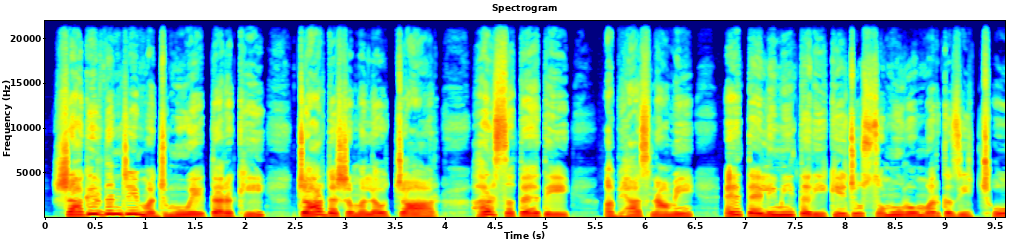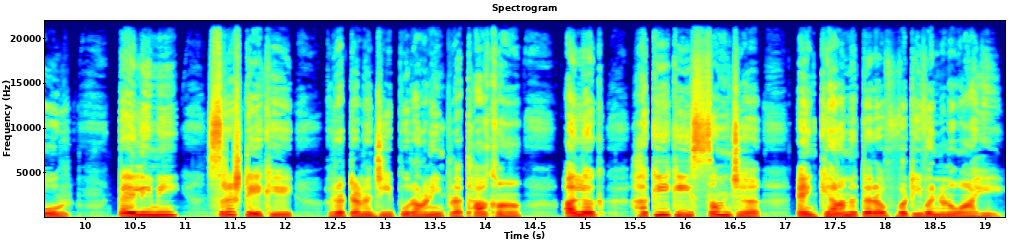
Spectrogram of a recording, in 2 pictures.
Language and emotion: Sindhi, neutral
